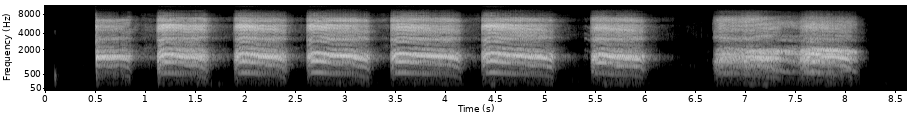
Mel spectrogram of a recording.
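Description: An American Crow gives about eight harsh, nasal caws, each about half a second long, in a steady series, with the last drawn out. No other sounds are heard.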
